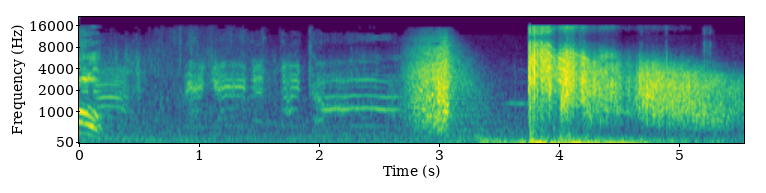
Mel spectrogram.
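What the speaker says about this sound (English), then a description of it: "this gives me a perfect opportunity for another grenade throw" A grenade blast in the World War II shooter Brothers in Arms: Hell's Highway, a sudden heavy boom rolling into rumble after brief whooshing and shouted voices.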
